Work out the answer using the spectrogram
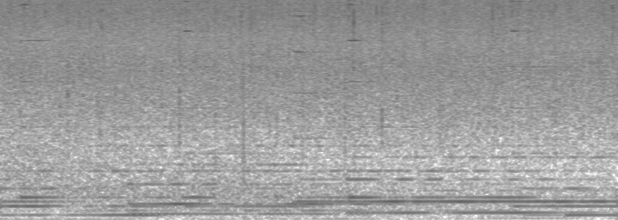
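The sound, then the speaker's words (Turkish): Steady rain falling on surfaces, a soft, continuous patter of drops that stays even throughout, with gentle sustained musical tones underneath. “Ah yağmuru dinlemeyi ne kadar severmiş Emi. Emi yağmurun şarkılarını dinleyerek yürümeye devam edermiş.”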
